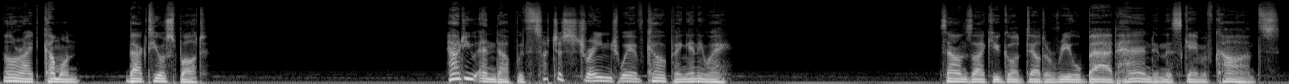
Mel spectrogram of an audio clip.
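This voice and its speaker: A British man playing a reluctant kidnapper in an intimate ASMR roleplay, wry and incredulous, speaking in short halting phrases. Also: medium pitch, expressive, a little mellow, dry recording, lightly acted. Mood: wry, amused. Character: reluctant male kidnapper, gruff but secretly softening. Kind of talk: ASMR roleplay acting, intimate one-sided dialogue.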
